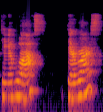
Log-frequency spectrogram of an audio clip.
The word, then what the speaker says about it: terroir: Like we're trying to put like the terroirs.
